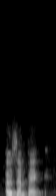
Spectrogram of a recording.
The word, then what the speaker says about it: Ozempic: Ozempic.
